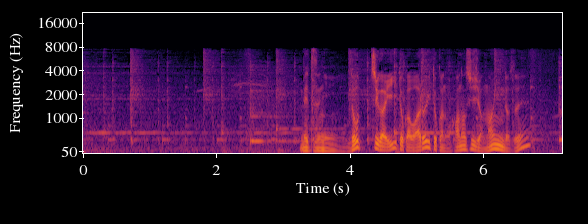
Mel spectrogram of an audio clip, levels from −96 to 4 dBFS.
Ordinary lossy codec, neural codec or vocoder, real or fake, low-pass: none; none; real; none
